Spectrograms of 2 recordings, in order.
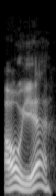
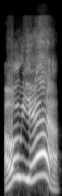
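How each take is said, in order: First: Said in the usual way. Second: High, loud burst of hype; hyped-up yell. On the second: Pretend. Co-host hyping up the official intro, hyped-up yell. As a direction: belt it out with mock excitement.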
